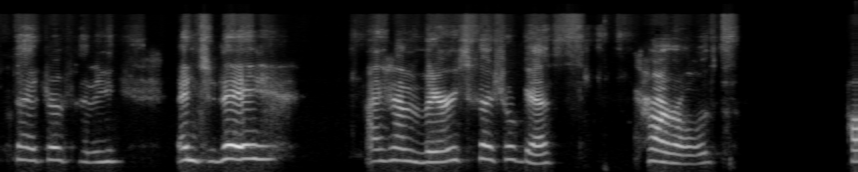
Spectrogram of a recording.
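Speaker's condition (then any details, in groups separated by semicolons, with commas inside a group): Spastic cerebral palsy, mixed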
